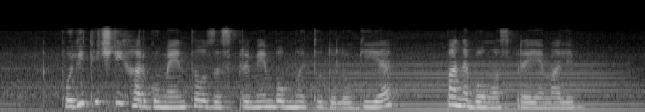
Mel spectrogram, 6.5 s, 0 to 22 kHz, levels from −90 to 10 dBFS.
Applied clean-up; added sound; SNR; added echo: none; Bowed string instrument; 17 dB; none.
